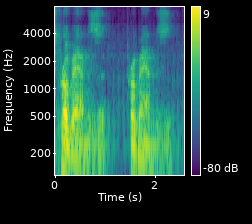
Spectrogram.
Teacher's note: that z sound because it's next to a voiced M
